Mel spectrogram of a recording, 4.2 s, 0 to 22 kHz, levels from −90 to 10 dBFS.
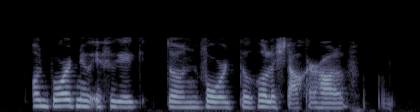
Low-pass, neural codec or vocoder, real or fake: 5.4 kHz; none; real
